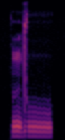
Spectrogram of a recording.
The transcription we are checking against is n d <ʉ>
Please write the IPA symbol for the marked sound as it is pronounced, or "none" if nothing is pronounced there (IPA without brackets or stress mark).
u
